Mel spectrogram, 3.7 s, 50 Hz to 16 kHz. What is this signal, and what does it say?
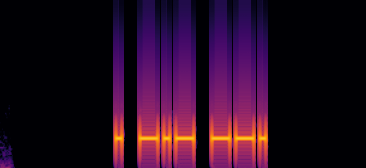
Morse code, heard as a keyed tone, about 20 wpm, 700 Hz. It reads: EKG
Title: USA Call Sign Postfixes - 3 Letters 20wpm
